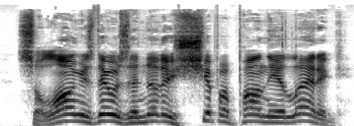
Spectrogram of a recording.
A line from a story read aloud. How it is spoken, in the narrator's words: exclaimed Professor Summerlee heartily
